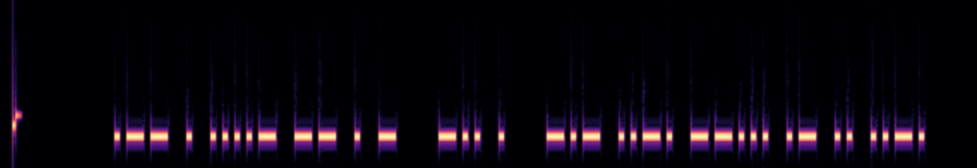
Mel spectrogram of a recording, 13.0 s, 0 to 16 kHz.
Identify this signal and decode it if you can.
Morse code, heard as a keyed tone, about 16 wpm, 700 Hz. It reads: WE4MET DE KF7AIF
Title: USA Callsign DE Callsign - 6 Characters - 15wpm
